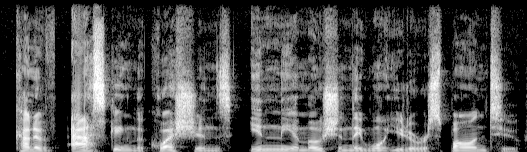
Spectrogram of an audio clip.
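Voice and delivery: usual speaking voice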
